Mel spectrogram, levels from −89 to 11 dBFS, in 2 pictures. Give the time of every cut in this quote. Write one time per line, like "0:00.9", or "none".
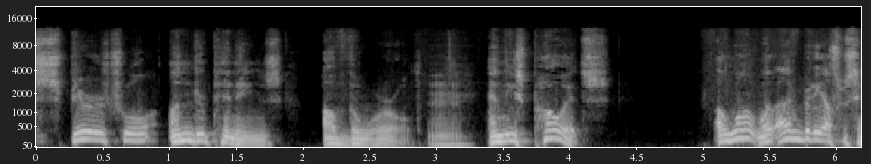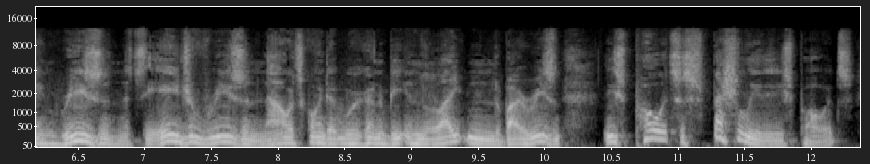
none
